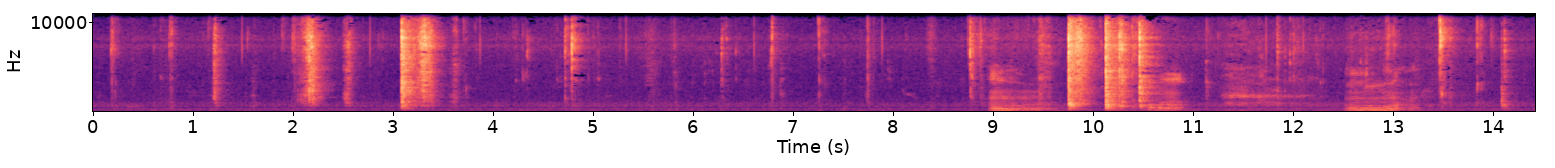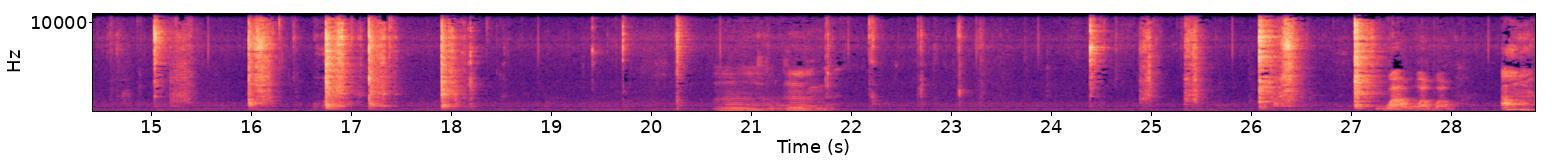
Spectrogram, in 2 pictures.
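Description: Cutlery clinks and scrapes against a plate.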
